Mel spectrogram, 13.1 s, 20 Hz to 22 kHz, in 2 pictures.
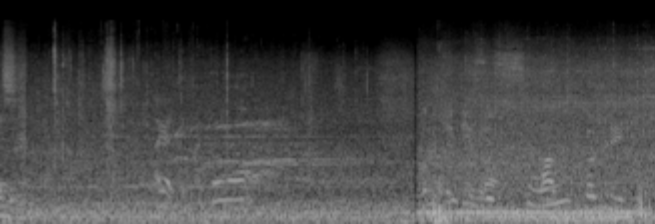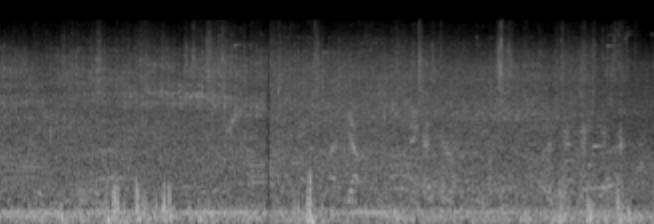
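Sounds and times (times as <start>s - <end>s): faint voices: 0.0s - 13.0s
heavy machinery engine drone: 3.0s - 13.0s.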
